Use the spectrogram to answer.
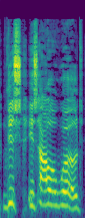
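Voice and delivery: slow, high-pitched, emphatic; indignant elder's voice; angry defiance. A narrator's reading. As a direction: stake the claim angrily, word by word. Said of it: "saw his anger".

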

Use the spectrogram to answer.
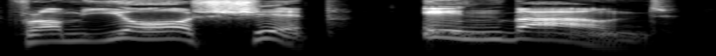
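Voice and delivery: high, slow, punched-out words; barked accusation. A narrator's reading. Augustin accuses the lion of an attack, barking high. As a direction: bark it in weighty chunks. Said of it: "Augustin barked".

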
